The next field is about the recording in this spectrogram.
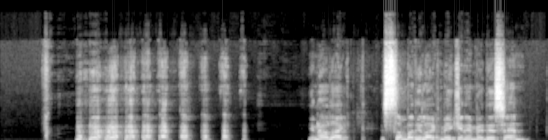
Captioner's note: Ketawa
